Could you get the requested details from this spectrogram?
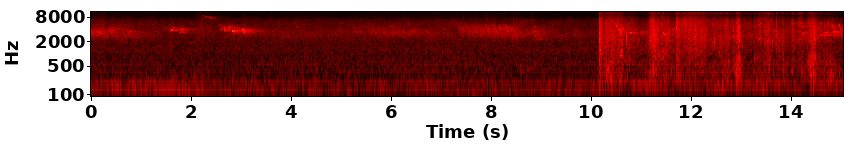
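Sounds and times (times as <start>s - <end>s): distant birdsong: 5.2s - 15.0s
boots crunching on dry needles: 10.2s - 15.0s.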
